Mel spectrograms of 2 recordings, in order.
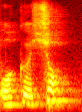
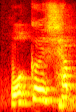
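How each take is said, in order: First: The last syllable sounds like 'shop'. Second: The last syllable sounds like 'shap'. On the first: The speaker calls it right. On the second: The speaker calls it wrong.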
